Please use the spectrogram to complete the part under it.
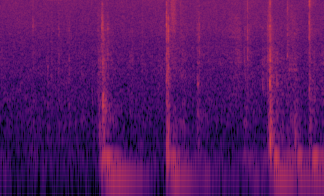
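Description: Hands grip and set down a cardboard box with soft thuds.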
